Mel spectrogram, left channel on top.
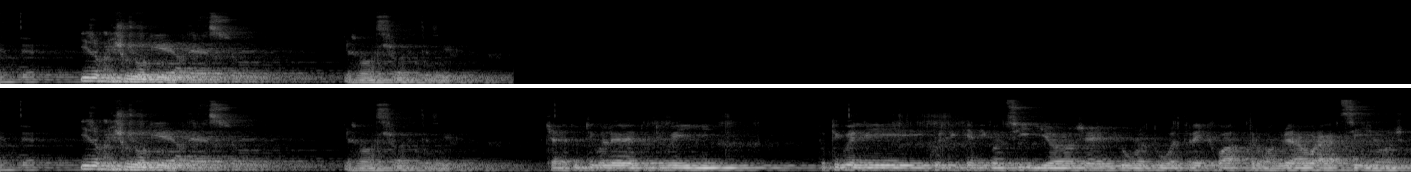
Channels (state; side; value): drops out; left; at 5.2 s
